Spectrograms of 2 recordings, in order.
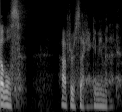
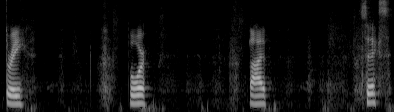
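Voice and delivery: counting sword swings; 6 dB quieter, much slower than usual. Real, not acted. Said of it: "This sucks".

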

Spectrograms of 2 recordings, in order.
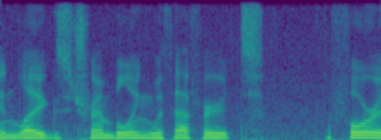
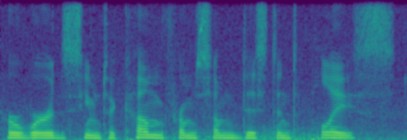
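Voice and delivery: plain reading voice

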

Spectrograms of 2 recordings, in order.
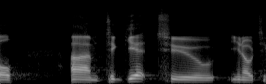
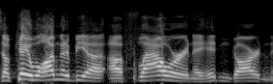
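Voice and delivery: higher, louder, fast defiant little bunny; the runaway child daring his mother; 4 semitones higher, 7 dB louder, faster than usual. Acted. Bunny voice in story.

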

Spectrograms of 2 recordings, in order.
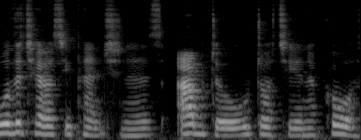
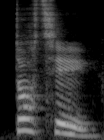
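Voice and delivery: loud, impatient call; shouted; 3 semitones higher, 8 dB louder than usual. A narrator's reading. Little man losing patience with Dotty, shouting. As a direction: call the name out forcefully. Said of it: "There's no need to shout".

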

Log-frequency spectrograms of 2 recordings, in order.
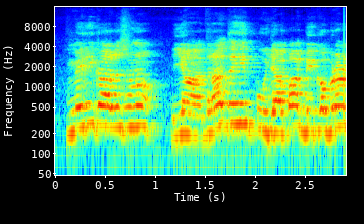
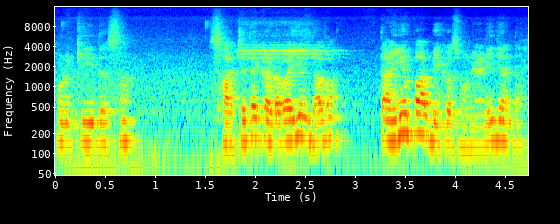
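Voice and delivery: softer, lower muttered aside; quiet aside; 5 semitones lower, 6 dB quieter than usual. Acted. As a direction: confide to the audience under your breath. Aside to audience after leaving.

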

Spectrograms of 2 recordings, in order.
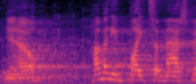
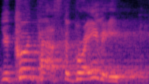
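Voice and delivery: higher, snippy demand for the gravy; rude demand; 5 semitones higher than usual. Retold or imitated. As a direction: bark it at the brother you're mad at. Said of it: "It comes out something like this".

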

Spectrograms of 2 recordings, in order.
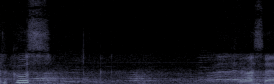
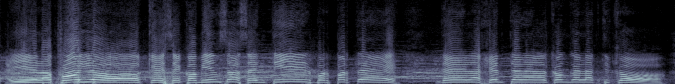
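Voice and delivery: loud hype; 4 semitones higher, 11 dB louder than usual. Real, not acted. Hyping crowd support.

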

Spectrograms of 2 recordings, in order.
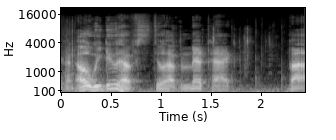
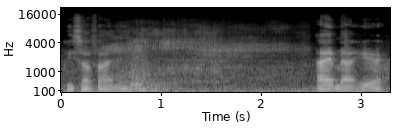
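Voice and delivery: hushed plea, much softer; whispering while hiding; 2 semitones lower, 13 dB quieter than usual. Real, not acted. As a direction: hide and beg under your breath. Hiding from enemies in game.

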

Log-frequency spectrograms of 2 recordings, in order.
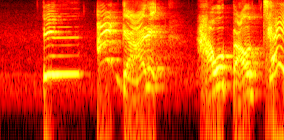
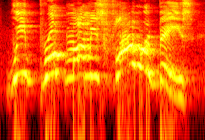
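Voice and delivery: ordinary talk, nothing marked

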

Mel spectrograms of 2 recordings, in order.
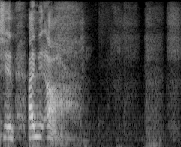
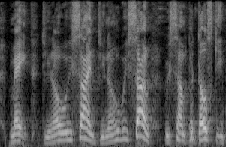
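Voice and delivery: low, much softer, restrained voice; slowing down; 9 semitones lower, 9 dB quieter than usual. Real, not acted. Fan calming himself to explain the signing, restrained. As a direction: rein it in and speak low and quietly. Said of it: "me slow down".

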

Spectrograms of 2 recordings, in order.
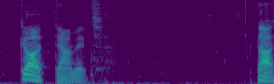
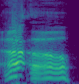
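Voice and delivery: loud, high comic uh-oh; mock alarm, loud and high; imitated alarmed monster; 6 semitones higher, 10 dB louder than usual. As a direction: voice the creature realising it's caught. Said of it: "He's like".

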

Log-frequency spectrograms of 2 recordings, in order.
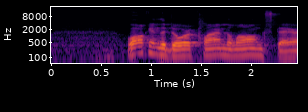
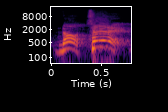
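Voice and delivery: loud, much higher Pennsylvania Dutch bark; Pennsylvania Dutch shout; 5 dB louder than usual. Retold or imitated. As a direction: shout it at the new guy in a thick Pennsylvania Dutch accent. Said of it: "they talk funny and they shout".

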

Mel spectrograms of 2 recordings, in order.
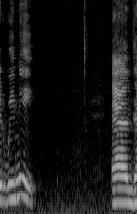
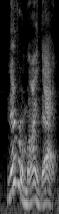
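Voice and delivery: louder, eager exclamation; exclaimed; 2 semitones higher, 7 dB louder than usual. Acted. Dylan cuts off small talk, eager exclamation. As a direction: brush off small talk with urgency. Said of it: "Dylan exclaimed".

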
